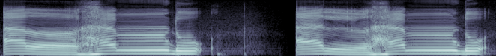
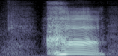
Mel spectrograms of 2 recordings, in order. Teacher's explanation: Itu H dari tenggorokan pangkal itu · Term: H besar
